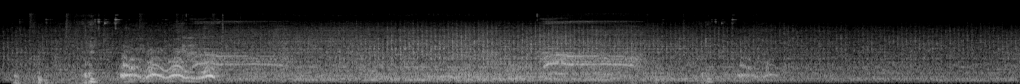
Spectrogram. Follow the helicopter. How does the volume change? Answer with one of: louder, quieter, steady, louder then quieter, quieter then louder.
louder then quieter.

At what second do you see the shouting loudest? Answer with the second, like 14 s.
6 s.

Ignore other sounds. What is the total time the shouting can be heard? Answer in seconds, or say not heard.
2 s.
